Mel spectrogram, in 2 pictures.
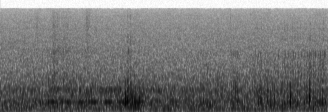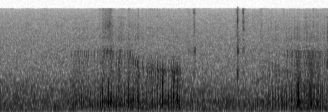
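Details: A pigeon snoring.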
